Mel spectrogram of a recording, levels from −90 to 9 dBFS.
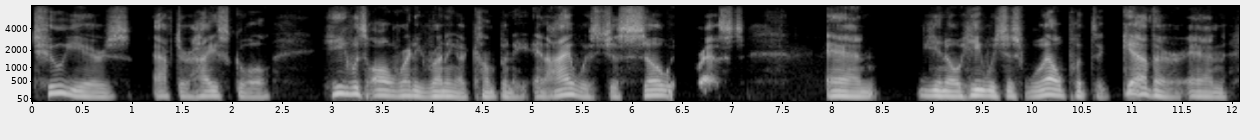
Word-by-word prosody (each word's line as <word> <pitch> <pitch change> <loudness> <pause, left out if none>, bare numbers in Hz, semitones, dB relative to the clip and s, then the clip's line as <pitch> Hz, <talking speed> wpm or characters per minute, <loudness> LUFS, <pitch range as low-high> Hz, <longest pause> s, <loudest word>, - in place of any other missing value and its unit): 2 175 +2 +1
years 100 - -2 0.2
after 105 -1 -5
high 110 +3 0
school, 95 -2 -6 0.5
he 165 +3 +1
was 155 -5 +2
already 115 -2 +1
running 105 +1 +1
a 85 - -4
company, 95 -1 -5
and 100 -2 -5
I 125 +9 +4
was 95 -9 -3
just 100 -2 -1
so 125 -1 +2 0.3
impressed, - - -3 0.8
and, 105 -3 +2 0.4
you 120 -1 +2
know, 105 -2 +4
he 125 +4 +4
was 110 -4 +2
just 105 -2 -1
well 120 +5 +4
put 105 0 -5
together 100 - +1
and, 100 -4 -3
105 Hz, 135 wpm, -24 LUFS, 95-120 Hz, 0.8 s, I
